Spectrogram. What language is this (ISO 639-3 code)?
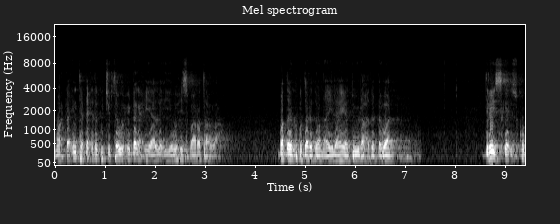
ara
